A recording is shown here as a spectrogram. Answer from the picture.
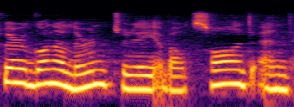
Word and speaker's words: صاد: Letter Saad, it's somehow similar to the S, but of course it's not S. If you remember, the letter in Arabic that's pronounced like the English S is called Sin, okay? Saad is different, it's like a graphy S. So of course it doesn't have an exact match or an equivalent in English, okay? It's somehow different.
